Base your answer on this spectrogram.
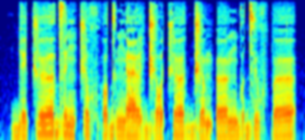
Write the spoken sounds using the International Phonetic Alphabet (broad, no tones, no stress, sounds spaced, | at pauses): ɡ͡b e t͡ʃ øː ə̯ d͡z e ŋ t͡ʃ ɔ xʷ ʔ ɔ d ʉ ŋ ɾ æː ə̯ d͡ʒ ɔ t͡ʃ œː d d͡ʒ œ m ʔ œː ŋ ɡʷ i d͡z y xʷ p œː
